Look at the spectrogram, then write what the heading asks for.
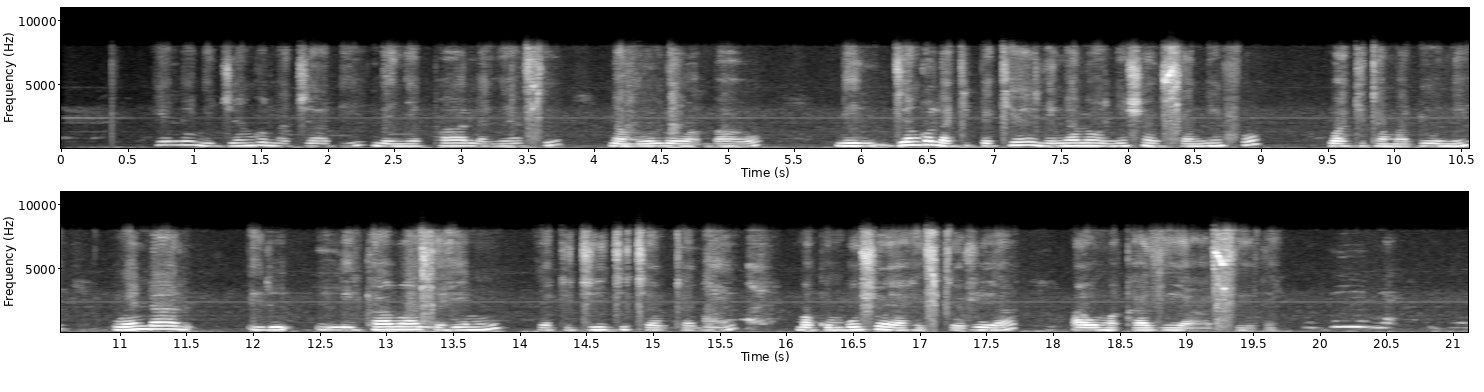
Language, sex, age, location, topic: Swahili, female, 25-35, Nairobi, finance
